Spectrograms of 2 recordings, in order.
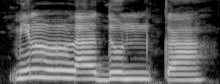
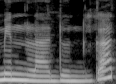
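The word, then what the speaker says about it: مِنْ لَدُنْكَ: Bu Guru contohkan, mil ladunka. Jadi bukan min ladunka, tapi mil ladunka.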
